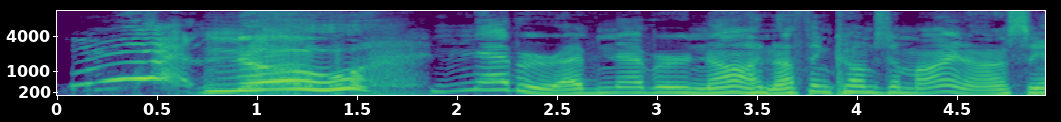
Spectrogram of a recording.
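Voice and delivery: high, squeaky feigned surprise; mock innocence. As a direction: play dumb, overdoing the denial. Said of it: "And I'm gonna have to be like".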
